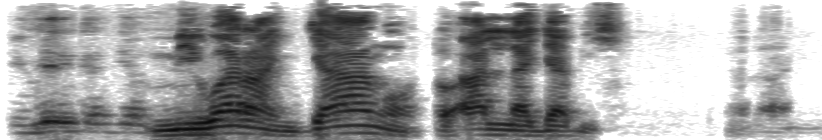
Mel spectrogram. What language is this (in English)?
Borgu Fulfulde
